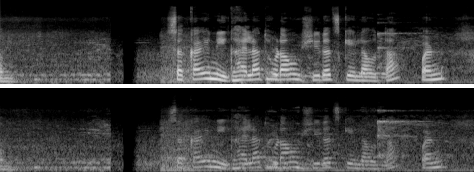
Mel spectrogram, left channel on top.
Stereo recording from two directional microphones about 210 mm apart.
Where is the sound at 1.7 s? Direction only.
45° left (ahead or behind).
